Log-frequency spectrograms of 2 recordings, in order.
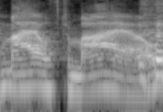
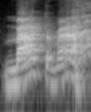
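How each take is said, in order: First: Slow, drawn-out mock Australian; Australian accent sliding into southern US drawl; attempted Australian accent. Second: Hammed-up Australian, pitched up; mock Aussie accent with raised pitch; bad Australian accent. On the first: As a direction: stretch the vowels in a southern-tinged Australian. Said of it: "I think they'd be like". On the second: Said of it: "how do you say it in Australian?". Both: Shown as a demonstration.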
